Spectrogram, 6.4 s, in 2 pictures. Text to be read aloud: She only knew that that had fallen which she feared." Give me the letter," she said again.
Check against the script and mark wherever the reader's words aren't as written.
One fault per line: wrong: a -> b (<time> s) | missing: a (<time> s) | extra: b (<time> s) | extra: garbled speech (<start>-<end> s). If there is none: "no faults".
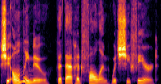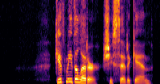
no faults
